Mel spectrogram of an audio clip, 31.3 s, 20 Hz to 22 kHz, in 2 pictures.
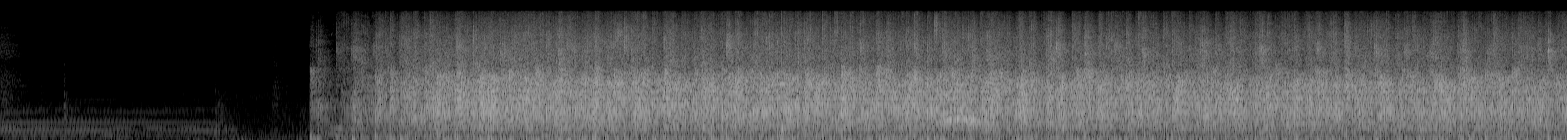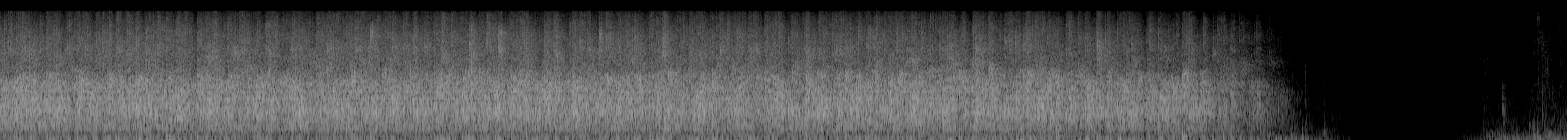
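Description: The last faint held notes of a violin with piano die away, then about three seconds in an audience starts applauding. The applause runs steadily for some 25 seconds and cuts off suddenly near the end.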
